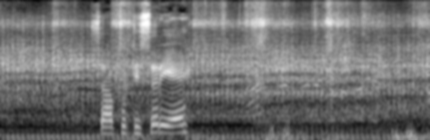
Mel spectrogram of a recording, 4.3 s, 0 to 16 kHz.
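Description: A small Mahindra Jivo 245 DI tractor fitted with a rotavator idles with a low, steady engine rumble in a sugarcane field, while someone talks over it near the start.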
